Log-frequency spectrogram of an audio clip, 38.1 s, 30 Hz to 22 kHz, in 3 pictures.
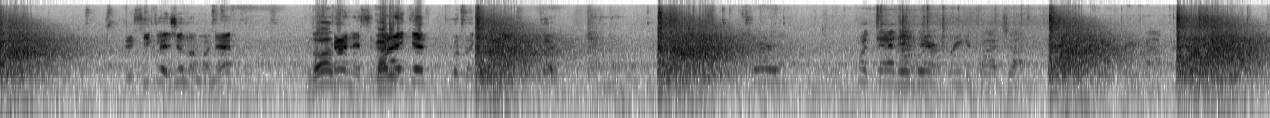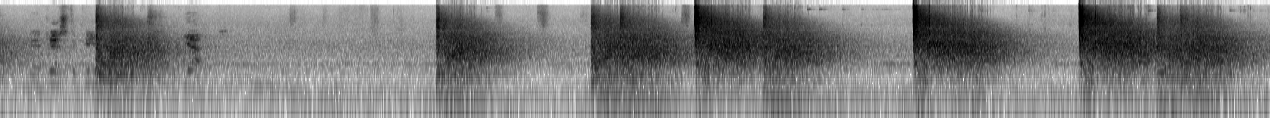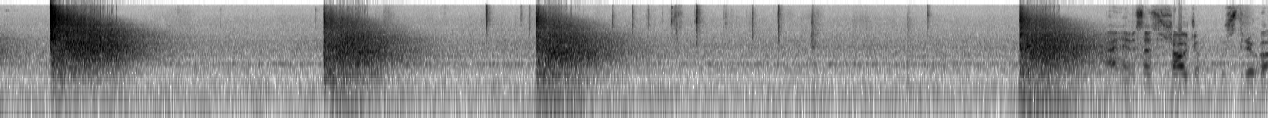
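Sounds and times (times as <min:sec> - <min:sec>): pistol shots with echo: 0:00.0 - 0:00.8, 0:04.7 - 0:05.6, 0:06.6 - 0:07.8, 0:10.5 - 0:13.0, 0:13.6 - 0:14.6, 0:17.0 - 0:27.2, 0:28.6 - 0:29.7, 0:30.8 - 0:31.7, 0:35.6 - 0:36.5.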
